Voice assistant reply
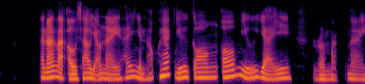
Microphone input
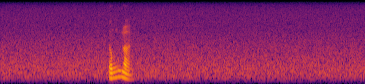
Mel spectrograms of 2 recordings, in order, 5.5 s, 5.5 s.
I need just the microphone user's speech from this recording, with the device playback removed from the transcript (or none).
Đúng rồi.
